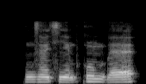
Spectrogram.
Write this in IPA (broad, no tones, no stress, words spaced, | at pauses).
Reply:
nzɛ̃sʲẽb kũmbɛ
